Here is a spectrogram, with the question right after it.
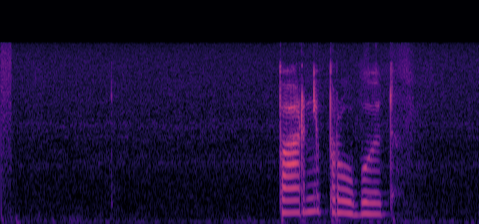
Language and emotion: Russian, neutral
